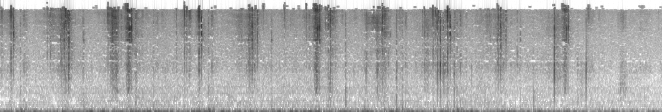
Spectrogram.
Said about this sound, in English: For instance, when is the last time you really appreciated the lovely sound that an orange makes when you peel it?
